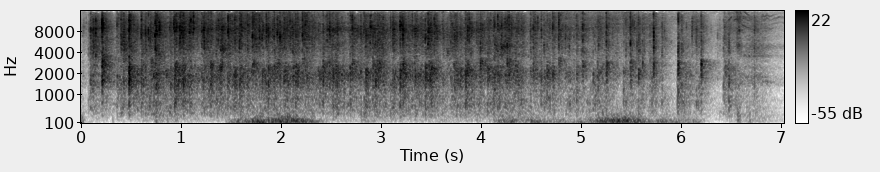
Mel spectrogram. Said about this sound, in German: Können wir den Vieren einen großen Applaus geben?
